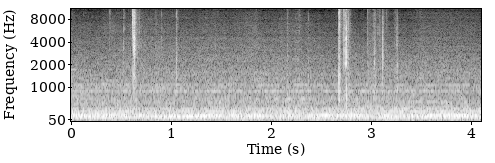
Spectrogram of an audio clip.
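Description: Steady low hum of the supermarket's open refrigerated meat case, with two sharp clicks, one about half a second in and one just before three seconds.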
